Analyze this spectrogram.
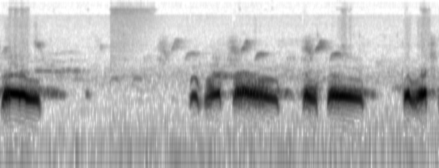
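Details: Spotted dove lure recording, with female-dove coos used to draw in other doves in the 'thúc gù' and 'gáy gọi' styles. A lone low coo, a pause, then a run of stuttered, falling coos with one short final note.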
